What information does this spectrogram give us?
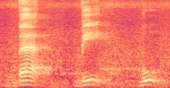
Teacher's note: dia punya sifat syiddah tertahan suaranya ba bi bu gitu ya.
